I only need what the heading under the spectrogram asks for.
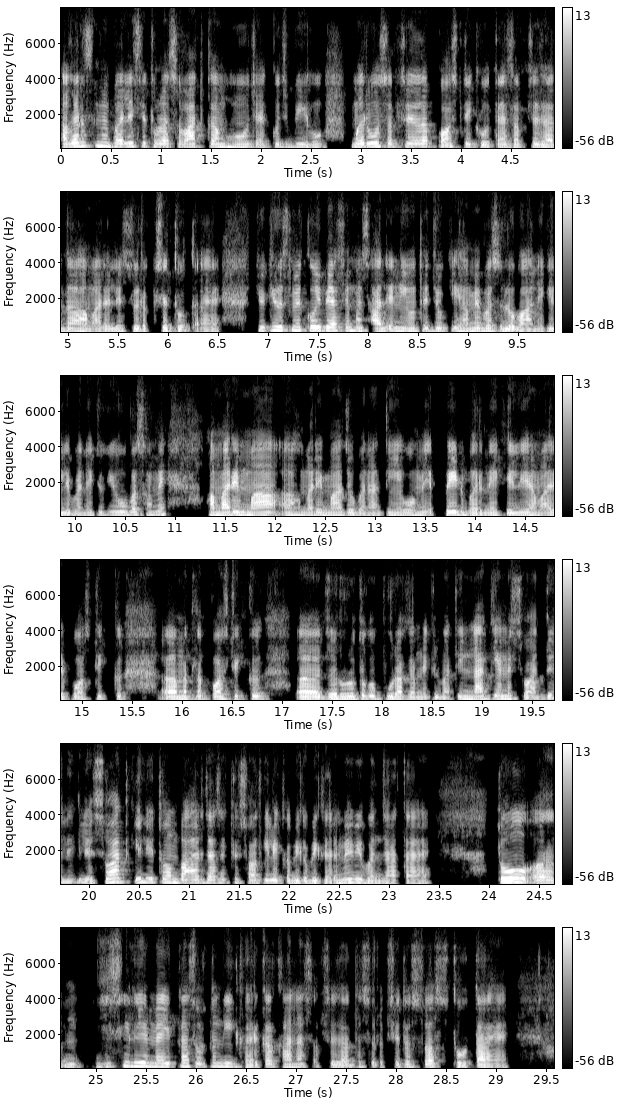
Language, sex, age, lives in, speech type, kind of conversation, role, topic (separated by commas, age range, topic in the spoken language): Hindi, male, 18-19, India, conversation, unstructured, none, क्या आपको लगता है कि बाहर का खाना अक्सर गंदा होता है?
